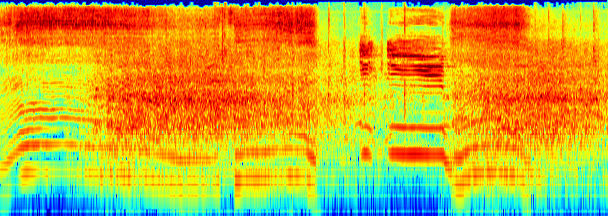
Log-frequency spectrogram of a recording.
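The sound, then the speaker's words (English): A voice imitates a Prius hybrid car accelerating onto a freeway with loud, buzzy sustained tones whose pitch glides, wavers and steps up and down, breaking off briefly midway before resuming. “We got rid of one of the big giant SUVs and got a Prius. I don't know what you're laughing at. It's a great vehicle. You jump on the freeway and putch,”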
